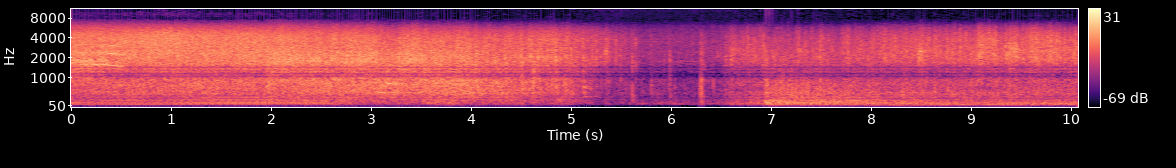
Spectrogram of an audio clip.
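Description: Small propeller plane's engine running loudly as it takes off, a dense rumbling drone. The noise fades away about five seconds in and a loud engine rumble comes back suddenly at about seven seconds.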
